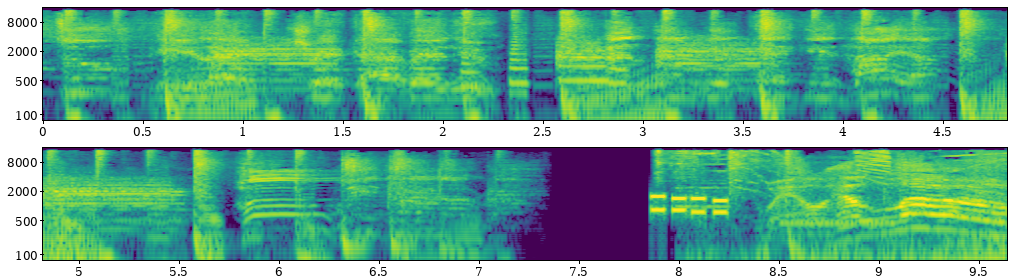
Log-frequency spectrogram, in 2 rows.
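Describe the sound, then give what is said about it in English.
A rapid run of telephone keypad dialing tones woven into a busy, loud musical jingle, with a brief silent break before a final burst of tones and music. “dial 713-780-ESPN. Dial the phone.”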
